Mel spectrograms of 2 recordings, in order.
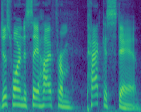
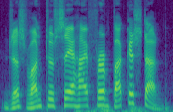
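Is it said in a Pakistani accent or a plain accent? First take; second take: plain; Pakistani. First: It is said in his own plain accent. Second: It is said in a put-on Pakistani accent.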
